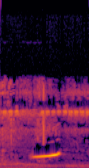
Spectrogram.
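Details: Indian ringneck parakeet giving one clear whistled note that slides upward over about half a second, loud against a quiet background with a faint low hum.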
